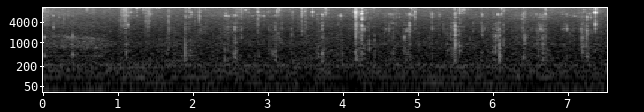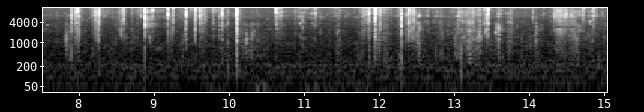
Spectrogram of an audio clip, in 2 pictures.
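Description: People chewing sushi rolls: a run of short wet mouth clicks and crunches, sparse at first and much more frequent in the second half.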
